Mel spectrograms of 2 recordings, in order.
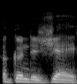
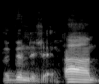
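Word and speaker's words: Ogundeji: See, now I said that with an A. It's Agundaje. Sorry, folks, I mispronounced that. Agundaje.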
